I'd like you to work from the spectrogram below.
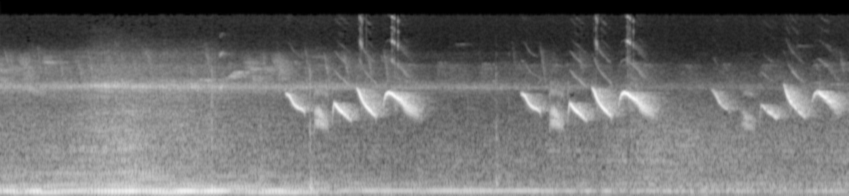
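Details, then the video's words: A captive green-winged saltator replies to another bird with three phrases of bright, looping whistled notes about two seconds apart, after a low rumble like a passing vehicle; a faint steady hum continues. "Trinca Ferro Cantando"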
